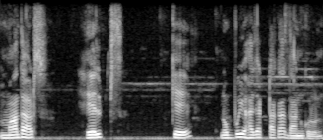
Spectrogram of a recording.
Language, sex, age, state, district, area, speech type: Bengali, male, 30-45, West Bengal, North 24 Parganas, urban, read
